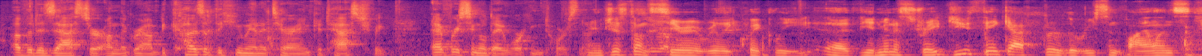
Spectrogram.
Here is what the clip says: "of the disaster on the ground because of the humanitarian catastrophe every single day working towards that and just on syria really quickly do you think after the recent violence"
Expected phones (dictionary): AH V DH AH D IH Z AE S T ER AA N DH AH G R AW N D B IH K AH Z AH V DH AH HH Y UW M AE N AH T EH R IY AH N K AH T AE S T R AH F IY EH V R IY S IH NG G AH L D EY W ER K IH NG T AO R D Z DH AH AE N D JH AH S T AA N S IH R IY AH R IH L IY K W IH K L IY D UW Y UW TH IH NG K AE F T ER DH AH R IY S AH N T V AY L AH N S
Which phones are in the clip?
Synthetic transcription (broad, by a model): AH V DH AH D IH Z AE S T ER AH N DH AH G R AW N B IH K AH Z AH V DH AH HH Y UW M AE N AH T EH R IY AH N K AH T AE S T R AH F IY EH V R IY S IH NG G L D EY W ER K IH NG T AO R D Z DH AH N JH AH S T N S IH R IY AH R IH L IY K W IH K L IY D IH Y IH TH IH NG K AE F T ER DH AH R IY S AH N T V AY L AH N S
